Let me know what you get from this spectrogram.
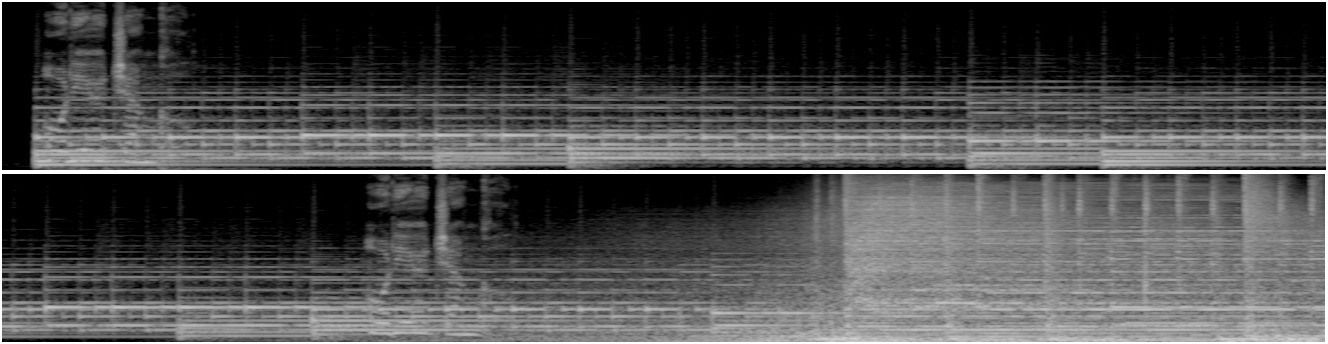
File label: upbeat uplifting corporate; magpiemusic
